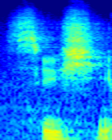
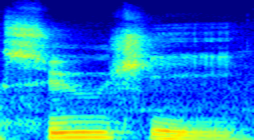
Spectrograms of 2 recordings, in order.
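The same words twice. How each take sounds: First: It is said with a Japanese pronunciation. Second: It is said with a Western pronunciation.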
